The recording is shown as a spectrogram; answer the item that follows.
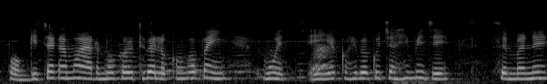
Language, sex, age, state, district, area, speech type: Odia, female, 18-30, Odisha, Kendujhar, urban, spontaneous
